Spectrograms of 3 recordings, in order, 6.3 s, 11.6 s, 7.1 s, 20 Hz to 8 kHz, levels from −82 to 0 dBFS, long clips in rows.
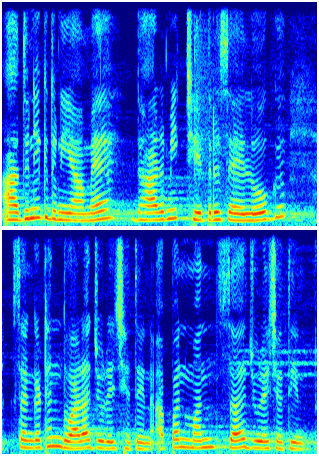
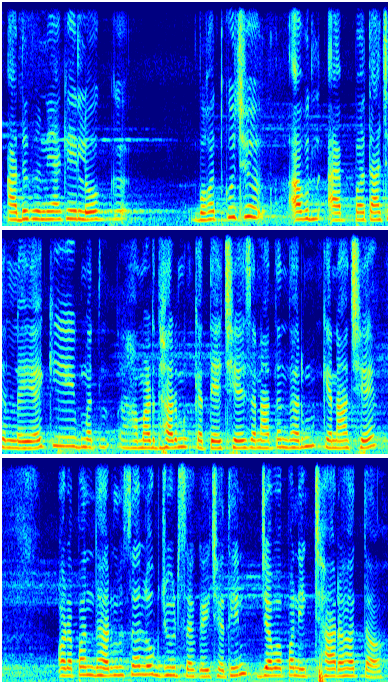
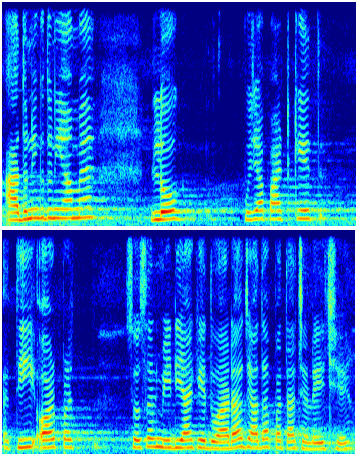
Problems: background sounds at intervals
